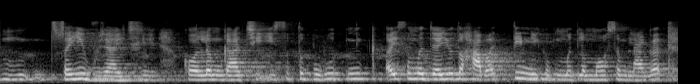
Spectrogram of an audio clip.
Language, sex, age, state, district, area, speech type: Maithili, female, 18-30, Bihar, Madhubani, rural, spontaneous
